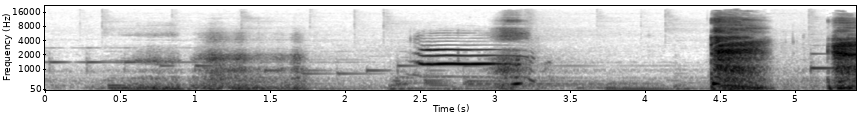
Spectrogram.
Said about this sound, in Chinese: 小猫好像吃醋了，它们不喜欢别人离你太近呢。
